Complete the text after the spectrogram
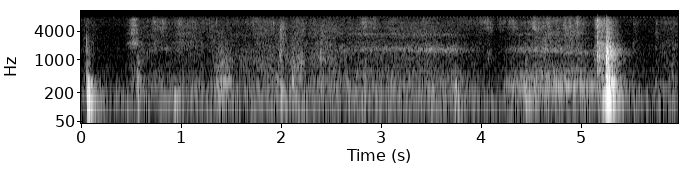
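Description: Stacked trading cards rustle and slide as hands flip through them.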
